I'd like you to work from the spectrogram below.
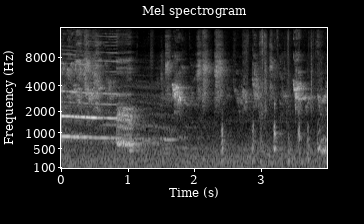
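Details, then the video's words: Morning crow of a Lohmann Brown rooster at Lalukhet bird market. The loud, harmonic end of a crow drops to a lower held note, followed by short clucks and chirps from other birds nearby. "Rooster Crowing Sound Effect"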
